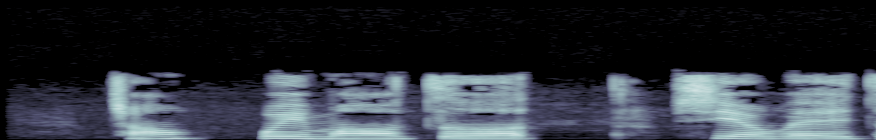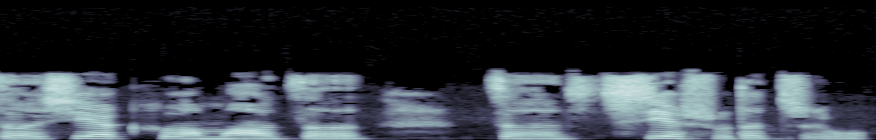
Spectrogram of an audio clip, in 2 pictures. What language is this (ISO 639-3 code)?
zho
